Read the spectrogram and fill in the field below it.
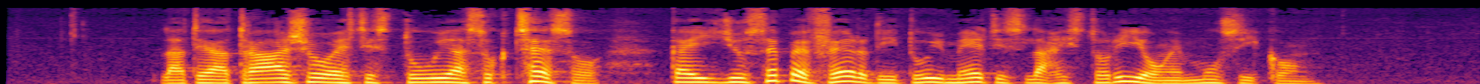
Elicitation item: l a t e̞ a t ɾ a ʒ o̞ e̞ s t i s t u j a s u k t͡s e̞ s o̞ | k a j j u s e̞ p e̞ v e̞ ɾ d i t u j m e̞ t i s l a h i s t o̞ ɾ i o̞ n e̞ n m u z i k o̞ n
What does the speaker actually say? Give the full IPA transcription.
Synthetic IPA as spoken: l a t e̞ a t ɾ a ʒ o̞ e̞ s t i s t u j a s u k t͡s e̞ s o̞ | k a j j u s e̞ p e̞ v e̞ ɾ d i t u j m e̞ t i s l a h i s t o̞ ɾ i o̞ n e̞ n m u z i k o̞ n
